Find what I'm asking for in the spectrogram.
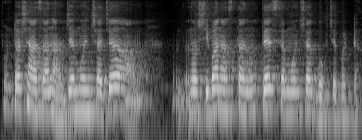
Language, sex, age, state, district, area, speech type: Goan Konkani, female, 30-45, Goa, Murmgao, rural, spontaneous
